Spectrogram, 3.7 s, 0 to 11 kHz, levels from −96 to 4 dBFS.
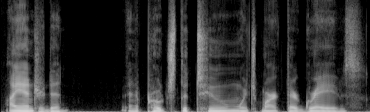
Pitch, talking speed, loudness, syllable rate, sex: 90 Hz, 180 wpm, -22 LUFS, 5.7 syllables/s, male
